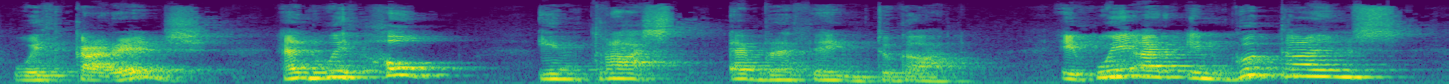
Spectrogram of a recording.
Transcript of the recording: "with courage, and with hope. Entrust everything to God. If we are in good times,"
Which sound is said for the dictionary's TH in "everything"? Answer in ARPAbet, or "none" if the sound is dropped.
TH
